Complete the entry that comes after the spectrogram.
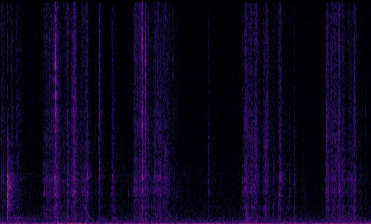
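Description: Fingertips of both hands press and squish a pastel mound of floam sculpting foam made of polystyrene beads on a wooden table. Soft, bright crackling and crinkling bursts come in repeated clusters over a low, quiet background rumble.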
